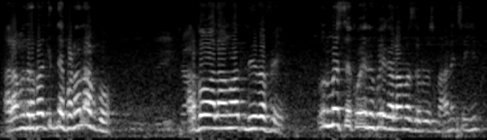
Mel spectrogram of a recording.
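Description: A woman teaching a classroom grammar lesson, constantly posing quick questions to her students and answering them herself. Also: high voice, darkish tone, low-quality recording. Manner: addresses students as "beta". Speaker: religious teacher.

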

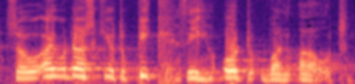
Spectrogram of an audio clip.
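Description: Older male lecturer from Finland, mellow voice, quizzing the audience with many fillers, reverberant lecture hall. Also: high voice, lively intonation, slow pace. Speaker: physics lecturer. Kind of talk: university colloquium lecture.

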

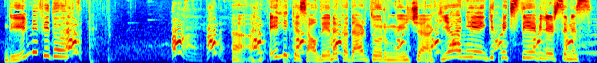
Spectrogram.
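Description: A brisk girl agent. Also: a little high, big pitch swings, heavy background noise. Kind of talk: dubbed kids' show acting. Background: music.

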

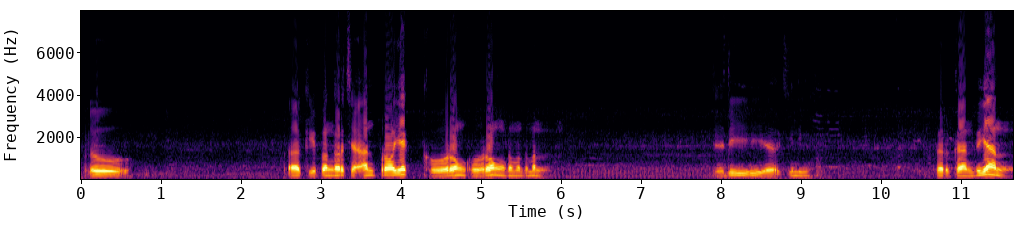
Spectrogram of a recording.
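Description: Out on village roads by motorbike, a male motovlogger with an East Javanese accent offers informal commentary to viewers in a very deep, mellow voice congested from a cold. He talks extremely slowly with long pauses, in short, loose phrases, while the dull, muffled recording catches faint vehicle and road noise.

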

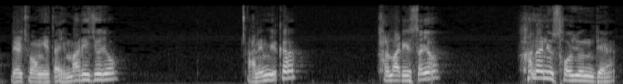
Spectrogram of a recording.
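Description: A man's voice: on the high side, vocal fry, no echo. A man preaching a dawn sermon in a blunt, colloquial way, scolding his listeners and prodding them again and again with a rhetorical "eh?". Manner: plain-spoken and colloquial.

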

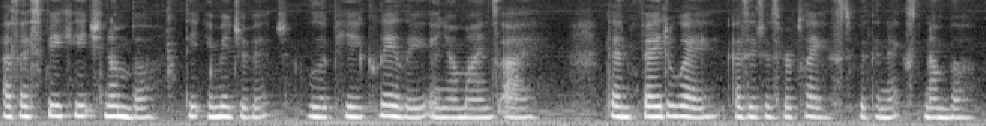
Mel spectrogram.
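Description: A woman hypnotist leading a slow, soothing induction, drifting in and out of a whisper. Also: fairly high pitch, mellow, a little hiss or hum.

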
